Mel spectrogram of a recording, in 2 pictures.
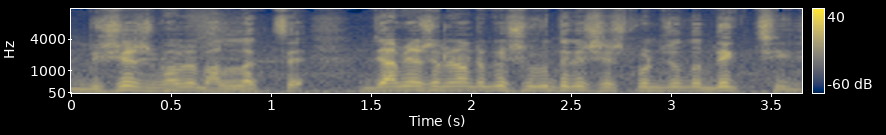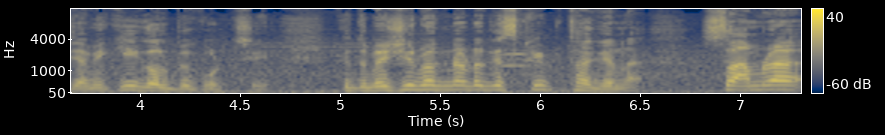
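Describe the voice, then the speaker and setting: Lively intonation and a fairly high pitch mark this man's delivery in a plain, everyday voice. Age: 50s. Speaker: actor. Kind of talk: interview. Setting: drama set.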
